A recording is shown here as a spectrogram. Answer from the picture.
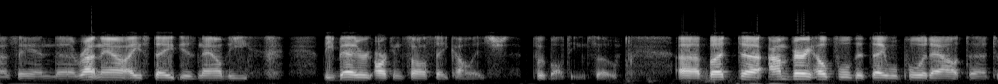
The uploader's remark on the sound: LIVE on the Back In Action Hotline. On RWRC Radio on 95.3 The Ticket/AM-970, Ritter Communications Tubetown 21!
